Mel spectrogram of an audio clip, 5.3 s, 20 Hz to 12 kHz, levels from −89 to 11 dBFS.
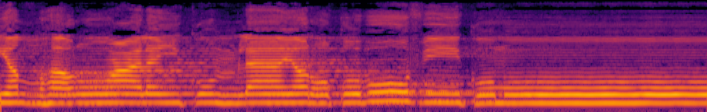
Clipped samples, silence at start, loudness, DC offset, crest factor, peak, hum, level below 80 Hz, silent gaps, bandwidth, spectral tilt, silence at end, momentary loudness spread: under 0.1%; 0 s; -13 LUFS; under 0.1%; 12 dB; 0 dBFS; none; -60 dBFS; none; 11 kHz; -4.5 dB/octave; 0 s; 6 LU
